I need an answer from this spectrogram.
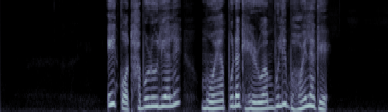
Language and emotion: Assamese, fearful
